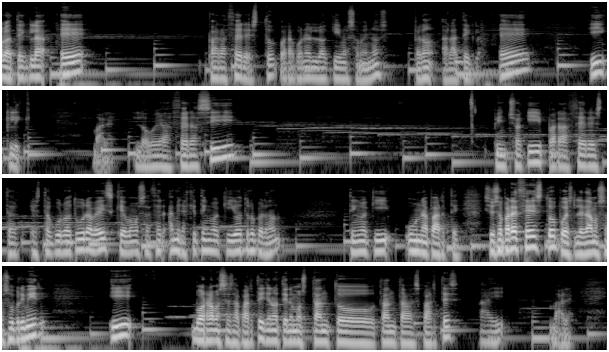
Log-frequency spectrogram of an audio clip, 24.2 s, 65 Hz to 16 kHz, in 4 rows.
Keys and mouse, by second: 0.5 e, 3.4 e, 4.8 e, 6.9-8.6 right drag, 9.2 right click, 10.9 right click, 11.7 right click, 14.9-15.9 right drag, 18.3 Delete, 20.8 right click, 21.7-22.8 right drag, 23.5-24.2 right drag.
